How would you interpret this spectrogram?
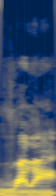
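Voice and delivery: thick, mocking sarcasm. Reading aloud the teacher's reply: dripping with sarcasm. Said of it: "it says it's dripping with sarcasm".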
